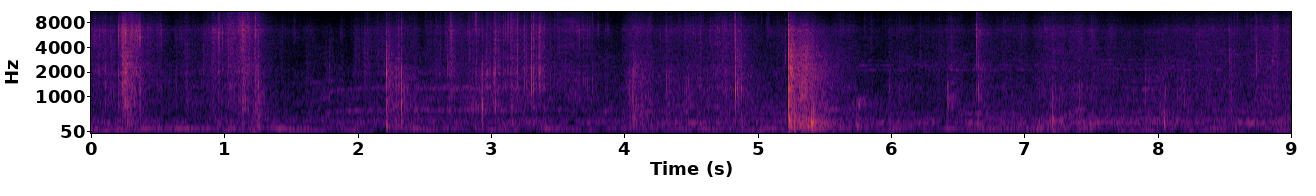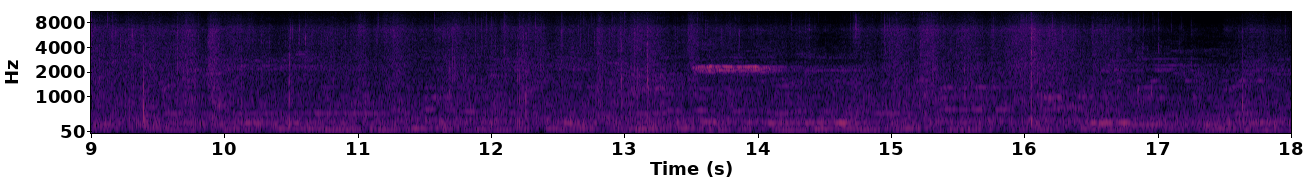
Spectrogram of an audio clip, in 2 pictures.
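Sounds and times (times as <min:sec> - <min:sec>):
bubble wrap crinkling: 0:00.0 - 0:18.0.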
